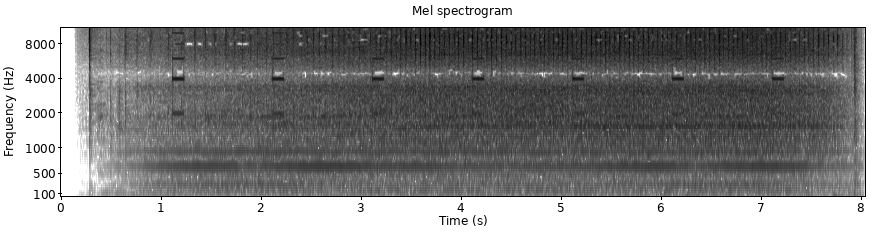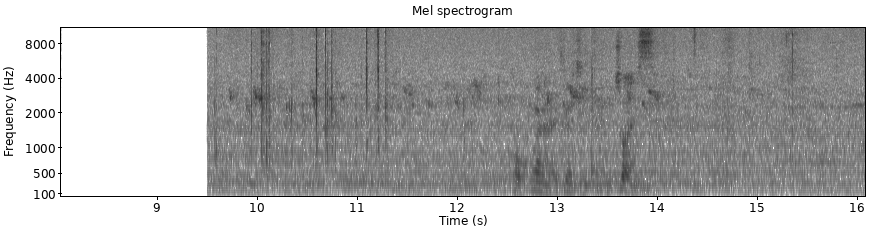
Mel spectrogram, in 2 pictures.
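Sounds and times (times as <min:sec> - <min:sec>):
film projector whir: 0:00.3 - 0:08.0
short high blips: 0:01.1 - 0:08.0.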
